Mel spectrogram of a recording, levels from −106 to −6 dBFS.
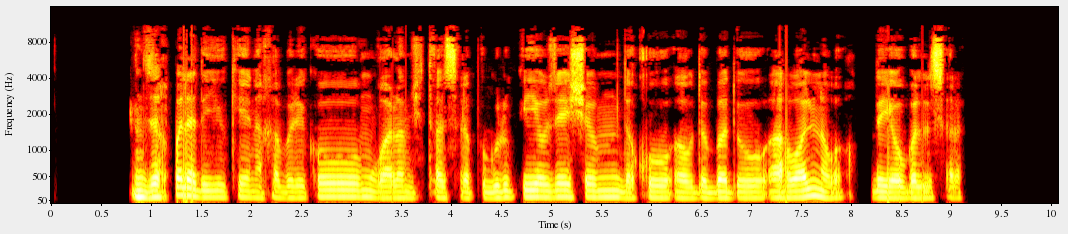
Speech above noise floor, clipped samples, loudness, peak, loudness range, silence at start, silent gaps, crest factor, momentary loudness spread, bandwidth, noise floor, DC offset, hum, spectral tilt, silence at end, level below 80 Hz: over 73 dB; under 0.1%; -17 LUFS; 0 dBFS; 2 LU; 0.8 s; 8.08-8.21 s; 18 dB; 10 LU; 11 kHz; under -90 dBFS; under 0.1%; none; -4.5 dB/octave; 0.95 s; -48 dBFS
